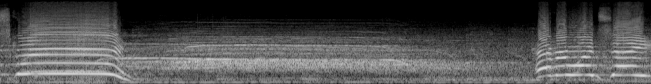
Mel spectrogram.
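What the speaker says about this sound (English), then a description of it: "Let me hear you scream." A conference keynote crowd lets out a loud, sustained scream and cheer, a large roaring mass of voices. A single amplified voice speaks over it at the start and again at the end.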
